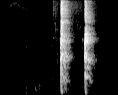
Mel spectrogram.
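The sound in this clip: A person coughs after inhaling a drink of Irn-Bru: a few faint splutters, then two loud, harsh coughs in quick succession.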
